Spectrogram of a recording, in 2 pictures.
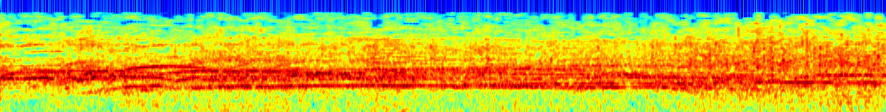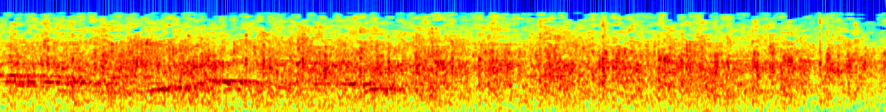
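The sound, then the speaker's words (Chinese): A large audience applauds loudly and steadily for the full stretch, a dense wash of clapping with faint tonal sounds drifting through it early on. “哎呀，这掌声就相当于是我们大家都送上的了哈。”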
